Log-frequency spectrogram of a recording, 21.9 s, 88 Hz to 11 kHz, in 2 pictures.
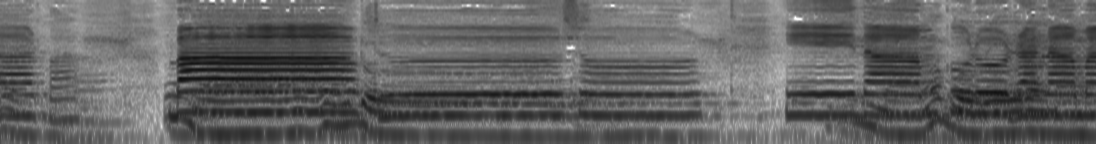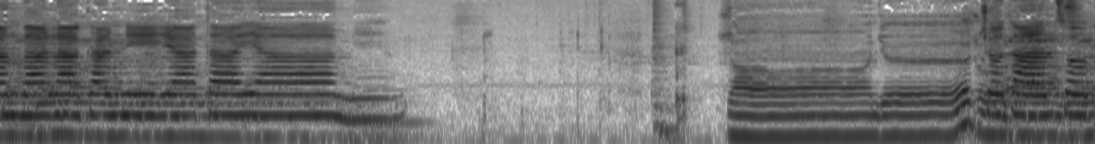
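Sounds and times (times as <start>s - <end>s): mantra chanting in sustained notes: 0.0s - 15.2s, 18.2s - 21.9s.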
